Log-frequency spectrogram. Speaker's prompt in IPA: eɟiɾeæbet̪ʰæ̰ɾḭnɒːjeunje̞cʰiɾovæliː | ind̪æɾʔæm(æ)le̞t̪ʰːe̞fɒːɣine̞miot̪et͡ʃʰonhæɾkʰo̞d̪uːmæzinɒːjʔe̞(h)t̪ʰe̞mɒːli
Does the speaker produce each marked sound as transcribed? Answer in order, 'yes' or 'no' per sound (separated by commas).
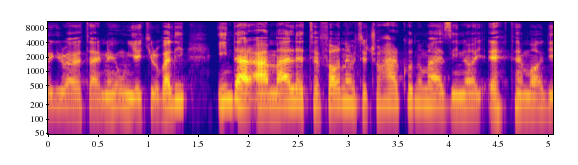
yes, yes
